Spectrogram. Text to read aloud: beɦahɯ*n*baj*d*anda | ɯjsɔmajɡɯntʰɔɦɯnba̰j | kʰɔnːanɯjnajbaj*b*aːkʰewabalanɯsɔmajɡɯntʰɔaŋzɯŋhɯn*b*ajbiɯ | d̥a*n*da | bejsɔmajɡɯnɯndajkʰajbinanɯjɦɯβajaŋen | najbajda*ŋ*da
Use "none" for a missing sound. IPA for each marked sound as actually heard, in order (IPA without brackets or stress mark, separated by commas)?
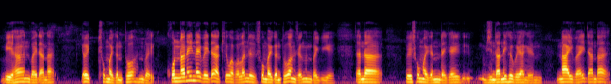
n, d, d, b, n, n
